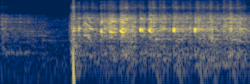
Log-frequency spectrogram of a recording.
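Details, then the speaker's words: Honda Dio scooter self-start problem after replacing the bendix (starter drive), self-starter motor good: short clean crank, engine catches and settles into a steady idle with no starter grinding; normal electric start after repair. "ஓகேவா, வண்டி start ஆகிடுச்சு."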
